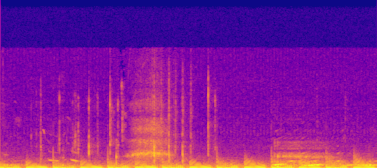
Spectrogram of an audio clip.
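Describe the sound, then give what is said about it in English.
Rapid, steady keystrokes clatter on a computer keyboard that had water dropped in it, a run of crisp clicks about four or five per second, layered over a sustained tonal hum in the background. “My keyboard's fucking up because I dropped some water in it before.”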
